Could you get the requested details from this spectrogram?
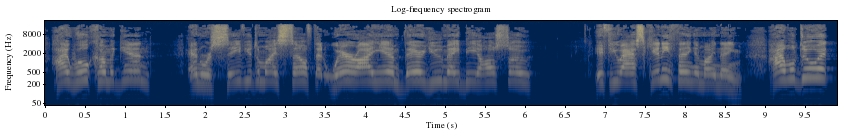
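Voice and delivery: high, loud, sustained declamation; fervent preaching. Acted. Preacher reciting Jesus' promise to return, fervently proclaimed. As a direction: build to a ringing, high-pitched promise.

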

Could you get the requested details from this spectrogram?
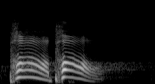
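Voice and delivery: projected summons in a quoted voice; calling a name. Acted. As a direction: call out the name twice, loud and high. Voicing the Lord calling Paul.

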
